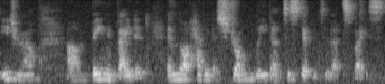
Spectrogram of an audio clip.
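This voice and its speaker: Softly spoken, a woman with a fairly low pitch talks at a fairly slow pace amid noticeable background noise and audible room echo. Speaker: lay preacher. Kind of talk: sermon. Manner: soft-spoken.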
